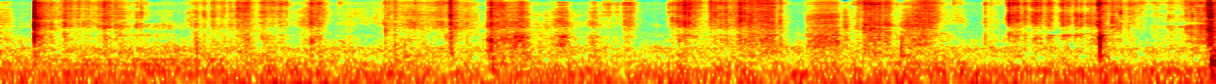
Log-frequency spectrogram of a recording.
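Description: Small scissors snipping through a sheet of sticker paper in a run of soft, short, irregular cuts, with the paper rustling as it is turned.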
